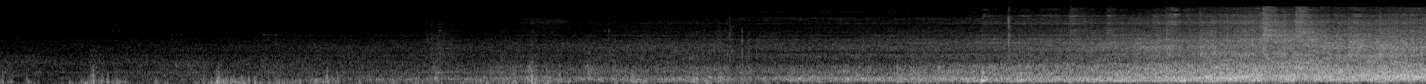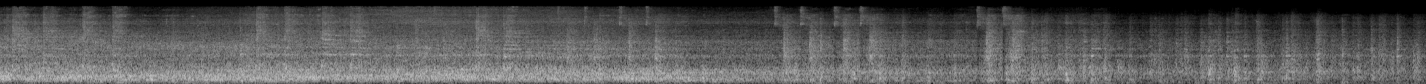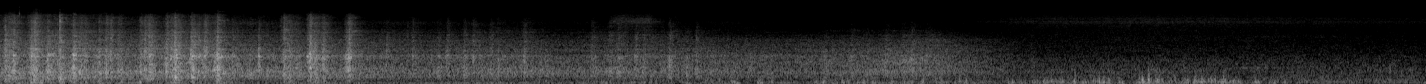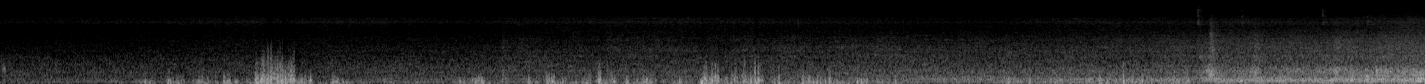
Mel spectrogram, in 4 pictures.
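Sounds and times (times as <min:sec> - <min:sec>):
electric train passing at speed: 0:00.0 - 0:57.0
wheels clacking over rail joints: 0:08.5 - 0:35.8, 0:54.6 - 0:57.0.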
